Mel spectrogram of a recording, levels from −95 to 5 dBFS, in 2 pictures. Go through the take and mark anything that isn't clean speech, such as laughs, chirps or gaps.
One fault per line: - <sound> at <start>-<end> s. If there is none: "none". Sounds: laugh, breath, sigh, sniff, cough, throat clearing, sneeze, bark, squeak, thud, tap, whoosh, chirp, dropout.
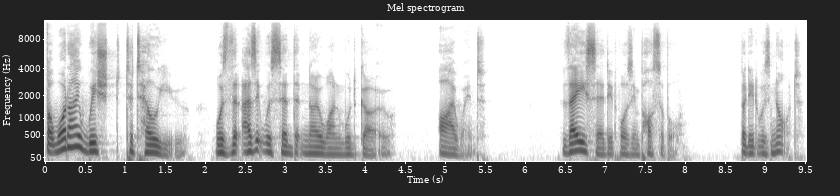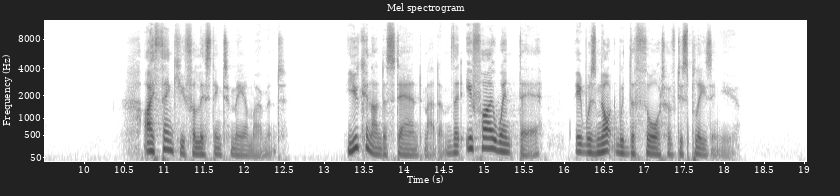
none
